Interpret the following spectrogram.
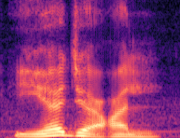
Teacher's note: جیم میں قلقلہ ہوگا، یجعل اس کو پڑھا جائے گا.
